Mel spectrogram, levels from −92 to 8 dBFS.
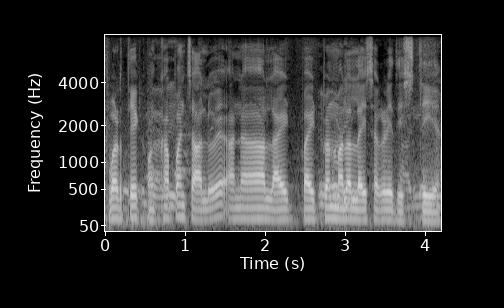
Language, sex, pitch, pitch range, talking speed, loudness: Marathi, male, 120 Hz, 115-130 Hz, 200 wpm, -16 LUFS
